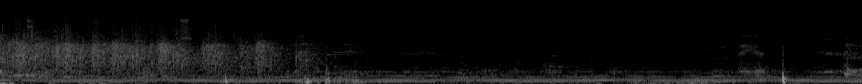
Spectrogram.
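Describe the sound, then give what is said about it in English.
An audience claps together in appreciation as a family comes forward, a steady, sustained round of applause, a dense patter of many hands with a few sharper claps and a low hum underneath. “If we could have them to come at this time, and let's give them a great big hand clap of appreciation as they come.”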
